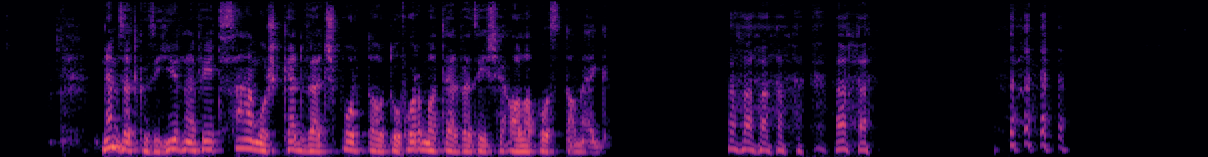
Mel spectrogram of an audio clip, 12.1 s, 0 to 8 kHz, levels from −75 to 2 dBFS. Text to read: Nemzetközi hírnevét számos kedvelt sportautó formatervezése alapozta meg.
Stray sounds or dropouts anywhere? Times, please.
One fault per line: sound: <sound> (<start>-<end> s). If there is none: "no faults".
sound: laugh (7.3-8.8 s)
sound: laugh (9.9-10.7 s)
